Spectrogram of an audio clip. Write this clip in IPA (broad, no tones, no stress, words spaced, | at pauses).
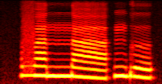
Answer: vanːa | ŋɡɵ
